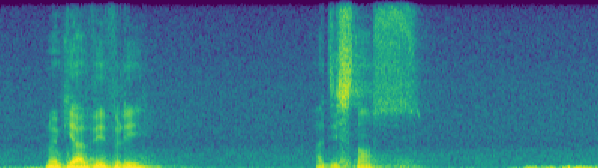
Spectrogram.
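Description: A man speaks slowly and solemnly into a microphone.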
